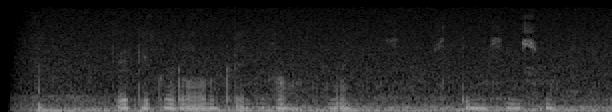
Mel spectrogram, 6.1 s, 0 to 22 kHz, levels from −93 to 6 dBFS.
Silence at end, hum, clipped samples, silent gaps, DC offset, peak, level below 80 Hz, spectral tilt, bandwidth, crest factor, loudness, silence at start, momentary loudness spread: 0 s; none; under 0.1%; none; under 0.1%; -22 dBFS; -46 dBFS; -7.5 dB/octave; 16.5 kHz; 16 dB; -41 LUFS; 0.15 s; 10 LU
